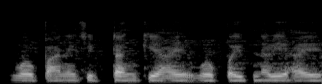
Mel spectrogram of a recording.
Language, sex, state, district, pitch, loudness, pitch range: Marathi, male, Maharashtra, Sindhudurg, 95 Hz, -28 LUFS, 90-95 Hz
